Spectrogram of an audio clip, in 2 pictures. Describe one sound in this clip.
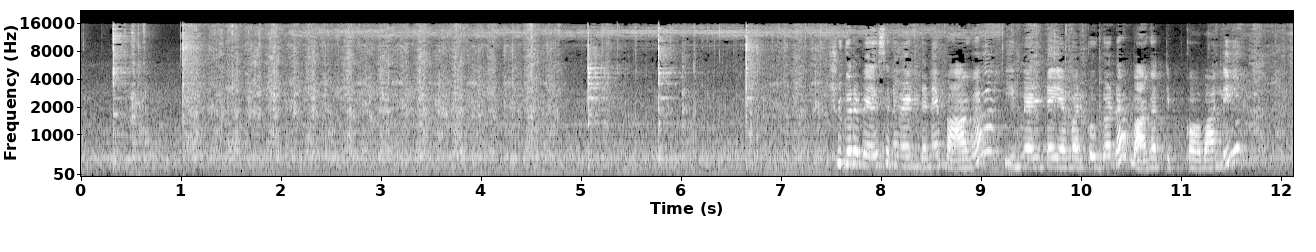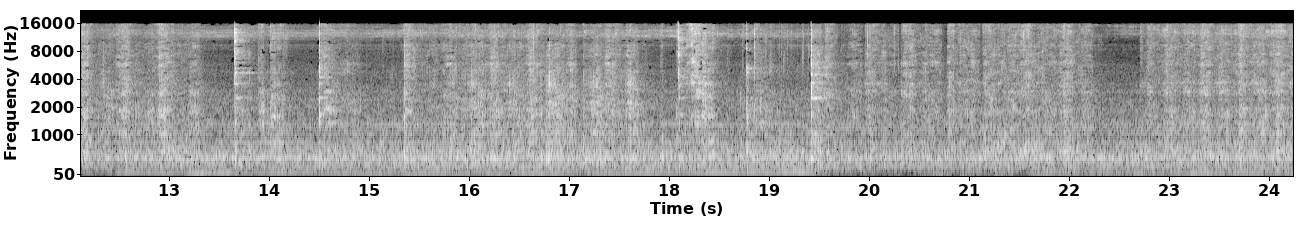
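A metal spoon scrapes and clinks against a pot while stirring thick porridge.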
